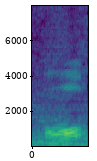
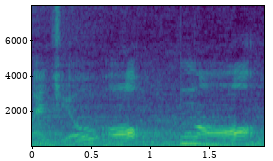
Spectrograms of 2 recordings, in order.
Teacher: we get lazy and we just say 我 like o sound instead of ngo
